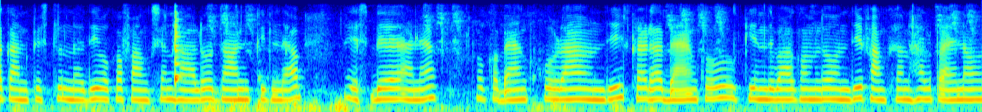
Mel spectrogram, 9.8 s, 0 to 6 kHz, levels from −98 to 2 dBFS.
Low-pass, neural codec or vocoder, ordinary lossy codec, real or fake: 5.4 kHz; none; none; real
